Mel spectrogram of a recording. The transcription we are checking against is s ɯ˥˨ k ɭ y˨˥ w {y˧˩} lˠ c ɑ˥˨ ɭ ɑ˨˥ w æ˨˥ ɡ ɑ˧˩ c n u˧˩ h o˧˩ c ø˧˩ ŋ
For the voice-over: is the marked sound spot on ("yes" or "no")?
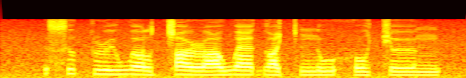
no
